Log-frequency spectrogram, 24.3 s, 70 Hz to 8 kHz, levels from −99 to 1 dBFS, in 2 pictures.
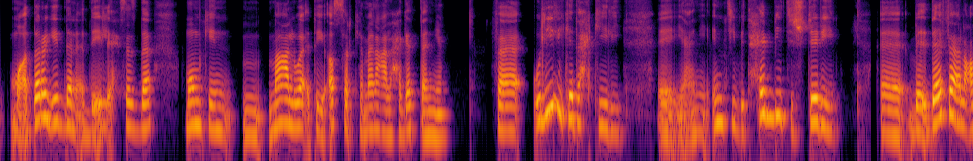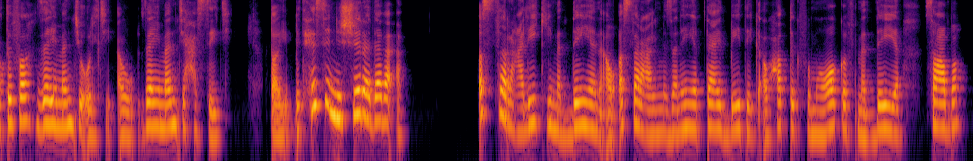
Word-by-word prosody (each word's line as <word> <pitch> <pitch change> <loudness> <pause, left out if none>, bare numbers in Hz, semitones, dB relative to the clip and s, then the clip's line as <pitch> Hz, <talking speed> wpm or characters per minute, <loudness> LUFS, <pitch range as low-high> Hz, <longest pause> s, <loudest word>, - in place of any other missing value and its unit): ومقدّرة 240 +3 +4
جدًا 210 -4 0
قد - - -7
إيه - - +1
الإحساس 195 0 -4
ده 190 +2 0 0.4
ممكن 195 -3 -2 0.2
م 155 -1 -7
مع 205 +5 +4
الوقت 195 -1 0
يأثّر 200 -2 -2
كمان 175 +1 -4
على 160 -2 -3
حاجات 175 +2 -4
تانية. 140 -2 -3 0.5
فقولي 250 - +1
لي - - +2
كده 240 -3 +4
احكي 195 -2 -6
لي، 165 -1 -13 0.7
يعني 165 - -8
أنتِ 220 0 -2
بتحبّي 255 +8 0
تشتري 190 -4 0 0.5
آآ 155 -3 -1
بدافِع 235 +8 +5
العاطفة 215 +4 +3
زي 205 +1 +4
ما 190 - 0
أنتِ 205 +1 -1
قُلتِ 150 -1 -6
أو 145 -2 -4
زي 195 0 +2
ما 185 0 +1
أنتِ 200 0 -2
حسّيتِ، 150 -6 -8 0.5
طيب 70 0 -2
بتحسّي 360 - +1
إن 275 -4 +7
الشِرا 250 +2 +6
ده 230 0 +6
بقى 225 - 0 0.9
أثّر 255 -7 +3
عليكِ 195 +5 -4
مادّيًا 185 +2 +1
أو - - -2
أثّر 195 +1 +1
على 155 -2 -2
الميزانية 165 +4 -4
بتاعة 185 0 -1
بيتِك 175 0 -4
أو 145 - -4
حاطِّك 195 -2 -3
في 165 - -11
مواقِف 180 +3 0
مادّية 165 +4 0 0.3
صعبة؟ 195 0 +3
190 Hz, 140 wpm, -24 LUFS, 165-215 Hz, 0.9 s, إن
